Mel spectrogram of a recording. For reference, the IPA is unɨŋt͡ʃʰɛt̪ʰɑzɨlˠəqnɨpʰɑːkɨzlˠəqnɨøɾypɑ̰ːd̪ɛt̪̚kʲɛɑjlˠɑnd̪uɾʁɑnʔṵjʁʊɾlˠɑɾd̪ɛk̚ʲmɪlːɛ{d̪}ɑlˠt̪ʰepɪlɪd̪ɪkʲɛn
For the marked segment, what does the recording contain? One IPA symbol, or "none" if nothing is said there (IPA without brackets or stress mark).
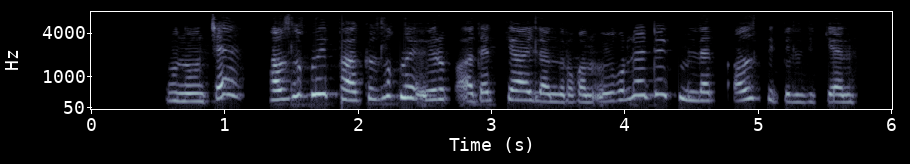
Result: t̪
